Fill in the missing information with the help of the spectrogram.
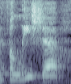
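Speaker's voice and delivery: "Felicia" with a long EE in the middle. Shown as a demonstration. Checking a viewer's name, long-EE "Felicia". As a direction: say "Felicia" as fuh-LEE-shuh. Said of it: "I know there's a difference".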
